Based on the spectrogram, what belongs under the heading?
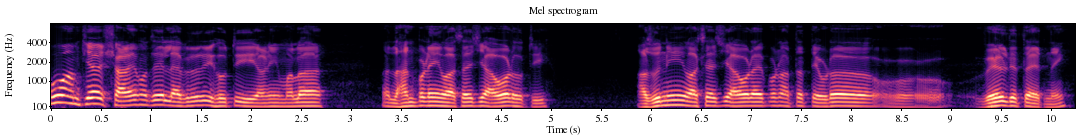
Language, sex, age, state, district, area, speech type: Marathi, male, 60+, Maharashtra, Mumbai Suburban, urban, spontaneous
